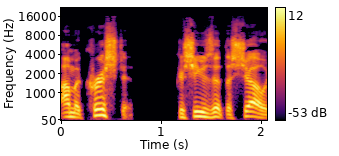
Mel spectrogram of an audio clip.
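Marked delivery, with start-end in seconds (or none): 0.0-0.7 put-on woman's voice, shouting, mildly mad. Retelling how an upset woman from the show shouted at the speaker: imitating a woman shouting. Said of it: "And she shouted".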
